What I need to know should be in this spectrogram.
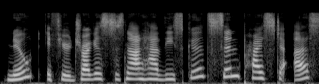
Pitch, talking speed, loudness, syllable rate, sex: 265 Hz, 225 wpm, -20 LUFS, 5.5 syllables/s, female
